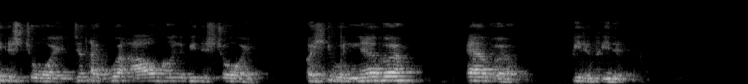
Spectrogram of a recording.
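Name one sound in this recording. A man speaks calmly into a microphone over loudspeakers.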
